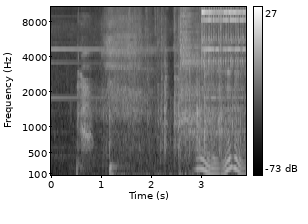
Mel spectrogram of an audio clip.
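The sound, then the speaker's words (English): A telephone rings through the line on a call to New China, dialed from its menu, near the end, a loud warbling electronic tone that rises and falls repeatedly, after a stretch of quiet rustling with a few faint bumps. “Just put the phone to your ear. Shh, it's ringing.”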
